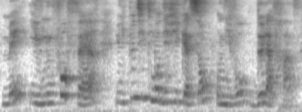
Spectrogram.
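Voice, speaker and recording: A woman's voice: high voice, very animated, unhurried. A woman teaching French grammar step by step, patiently repeating each point and checking that the class follows. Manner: patient, repeats points and asks "vous voyez?". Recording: echoey room, voice from a distance.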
